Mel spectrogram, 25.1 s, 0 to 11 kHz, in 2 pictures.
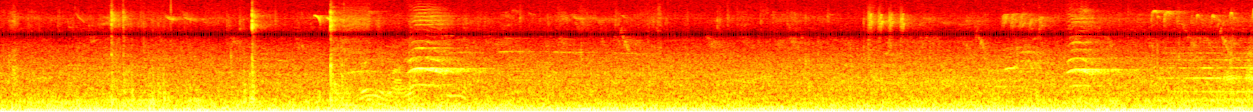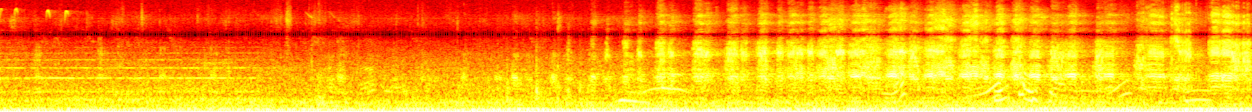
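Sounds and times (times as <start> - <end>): flamingos honking: 10.8 - 25.0.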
